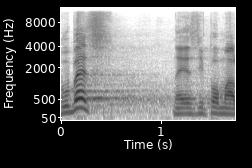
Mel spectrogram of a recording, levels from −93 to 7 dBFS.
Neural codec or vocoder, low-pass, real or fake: none; 10.8 kHz; real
